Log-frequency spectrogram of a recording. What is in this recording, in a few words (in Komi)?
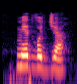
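"медводдза", Komi-Zyrian, female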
